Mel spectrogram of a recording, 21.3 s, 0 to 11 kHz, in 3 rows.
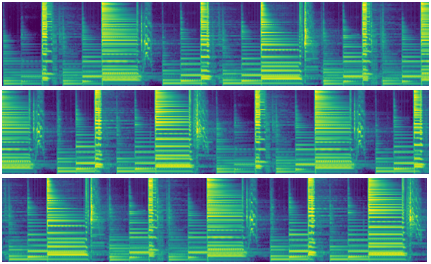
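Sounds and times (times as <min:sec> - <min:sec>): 
guitar loop in A sharp minor: 0:00.0 - 0:21.3.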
